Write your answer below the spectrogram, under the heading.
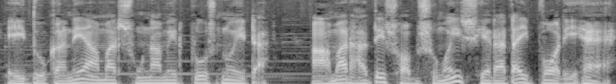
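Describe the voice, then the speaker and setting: A man's voice: lowish voice, brisk, warm tone, soft background music, natural voice. A man voicing a jovial, chatty middle-aged village butcher in a cartoon, teasing his customers. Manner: chatty, teasing, with tag "হ্যাঁ?". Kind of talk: cartoon voice acting.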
